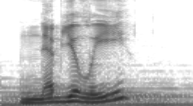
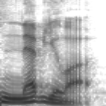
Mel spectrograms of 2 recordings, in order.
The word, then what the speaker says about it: nebula: clouds of the nebula how is that pronounced nebuli let's look this up real quick nebula oh it's just nebula we would fly through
